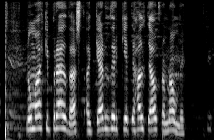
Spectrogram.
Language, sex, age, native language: Icelandic, male, 14, Icelandic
